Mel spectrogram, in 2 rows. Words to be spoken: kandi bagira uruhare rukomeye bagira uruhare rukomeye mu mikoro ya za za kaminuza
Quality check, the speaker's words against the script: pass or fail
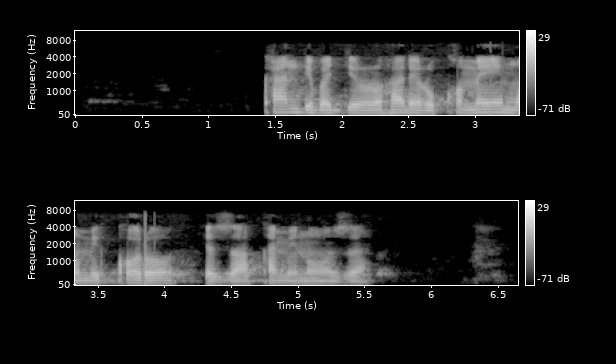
fail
